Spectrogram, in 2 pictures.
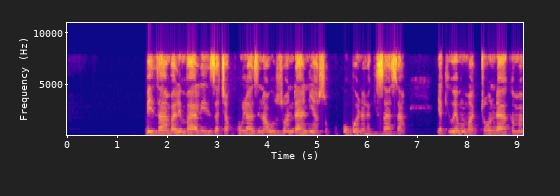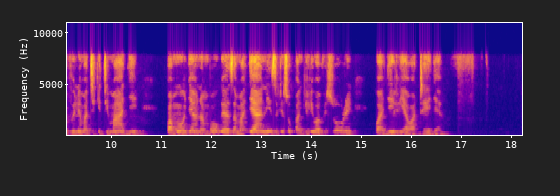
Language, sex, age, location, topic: Swahili, female, 36-49, Dar es Salaam, finance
